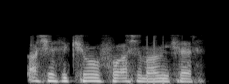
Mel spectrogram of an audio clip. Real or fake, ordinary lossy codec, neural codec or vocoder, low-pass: real; AAC, 16 kbps; none; 7.2 kHz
